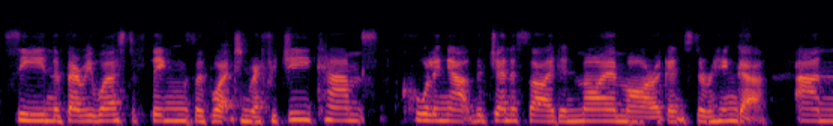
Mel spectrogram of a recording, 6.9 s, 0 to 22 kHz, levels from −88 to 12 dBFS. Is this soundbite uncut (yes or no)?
no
